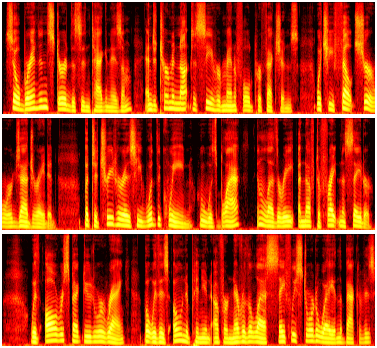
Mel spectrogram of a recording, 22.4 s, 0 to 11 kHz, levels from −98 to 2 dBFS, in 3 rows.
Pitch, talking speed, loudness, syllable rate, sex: 135 Hz, 160 wpm, -20 LUFS, 4.8 syllables/s, male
